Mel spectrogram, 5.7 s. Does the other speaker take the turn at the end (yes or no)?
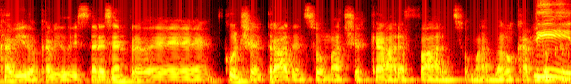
yes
